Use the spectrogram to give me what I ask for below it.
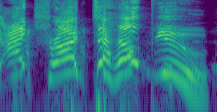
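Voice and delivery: high, slow, loud cry; mock wail. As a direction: stretch it into a mock-anguished shout. Acts out a line to the driver.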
